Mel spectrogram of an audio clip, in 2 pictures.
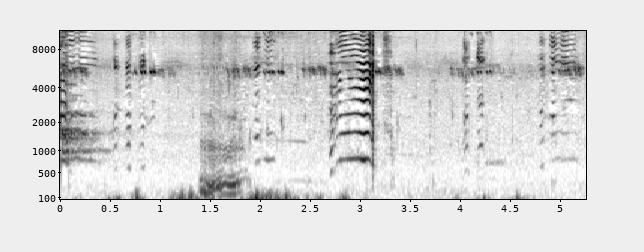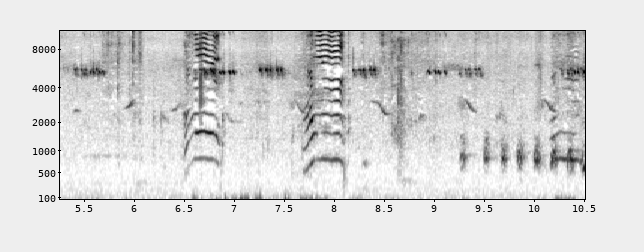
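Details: Goat on a farm during the birth of three female kids. Several high, quavering bleats with wavering pitch, spaced irregularly a few seconds apart, over a low rumbling background with soft handling noises.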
